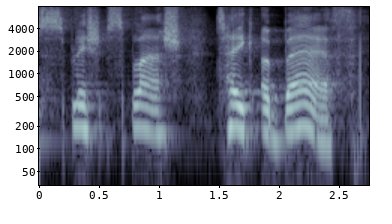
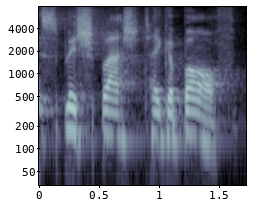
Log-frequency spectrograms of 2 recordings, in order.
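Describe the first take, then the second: First: It is said in an American accent. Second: It is said in an English accent. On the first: "in an American accent. A bad one" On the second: "in an English accent"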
